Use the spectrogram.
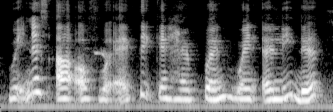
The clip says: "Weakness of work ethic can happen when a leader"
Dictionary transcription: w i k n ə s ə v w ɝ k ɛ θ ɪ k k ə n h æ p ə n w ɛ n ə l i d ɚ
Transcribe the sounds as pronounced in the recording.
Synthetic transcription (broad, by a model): w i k n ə s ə f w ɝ ɛ t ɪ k k ə n h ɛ p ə n w ɛ n ə l i d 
